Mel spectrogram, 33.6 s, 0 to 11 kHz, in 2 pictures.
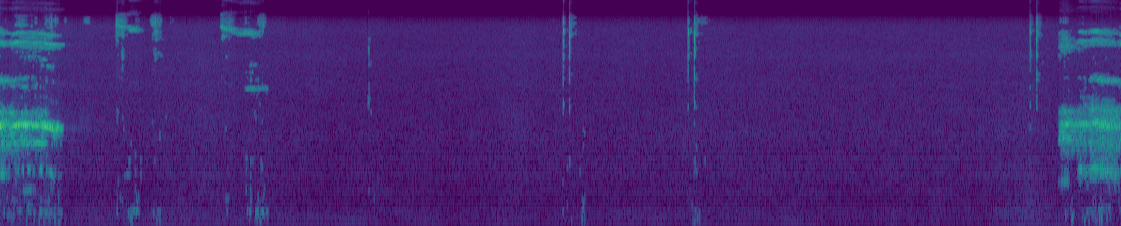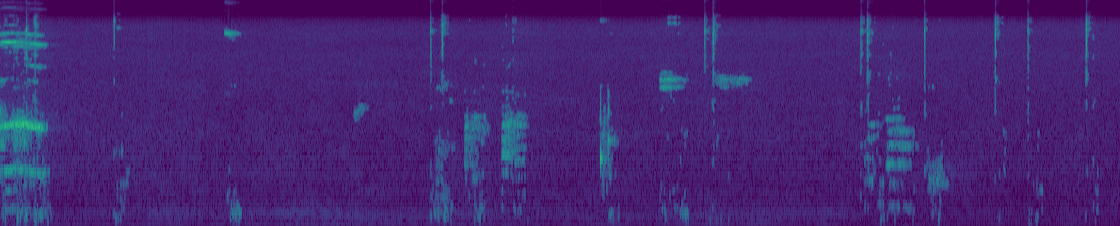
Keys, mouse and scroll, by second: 8.3 click, 15.3 click, 18.2 Return, 23.1 click, 27.2 click, 29.5-33.6 drag.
